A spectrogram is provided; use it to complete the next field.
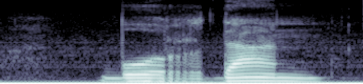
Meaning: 1. to bear; to carry; to take 2. to win 3. to take away 4. to take to wife
- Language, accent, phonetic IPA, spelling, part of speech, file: Persian, Iran, [boɹ.d̪ǽn], بردن, verb, Fa-بردن.ogg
